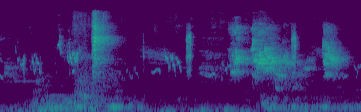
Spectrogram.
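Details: Tame budgerigar in a happy mood, giving scattered short chirps and trilled notes, then a busier warbling chatter, over a faint low background hum.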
